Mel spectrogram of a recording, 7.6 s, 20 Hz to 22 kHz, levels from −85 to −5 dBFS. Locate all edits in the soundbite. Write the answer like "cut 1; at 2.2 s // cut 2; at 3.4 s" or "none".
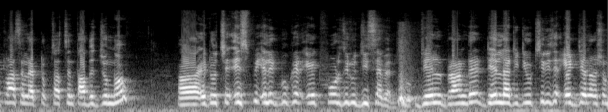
cut 1; at 5.1 s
